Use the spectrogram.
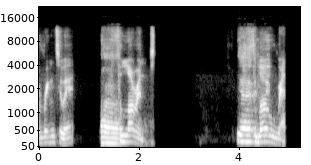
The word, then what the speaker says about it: Florence: Florence. It rhymes with the homie Lawrence.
